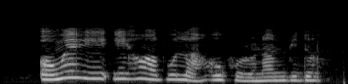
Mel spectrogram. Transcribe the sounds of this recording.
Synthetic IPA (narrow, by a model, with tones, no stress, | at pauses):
o˦ŋʷe˦ɣɪ˦ɪ˦ɦɔ˦ɔ˦bʊ˦la˨o˦kʷu˨ɾu˨na˨m̩˦bi˦do˦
